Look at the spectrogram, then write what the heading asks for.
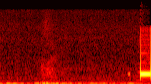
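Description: Telephone line tones as a caller is connected to a call-in line: a faint blip after near silence, then a loud, steady, buzzy tone burst right at the end.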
